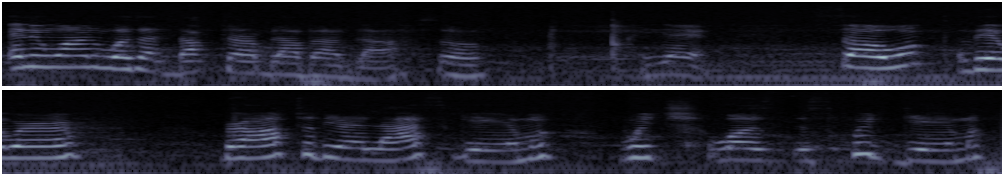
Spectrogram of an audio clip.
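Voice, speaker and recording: Jamaican woman going over a show, kinda high voice, rambles and repeats stuff. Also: a little mellow, a little hiss or hum, rough recording. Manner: rambling, repeats herself, trails off with "blah, blah". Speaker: TV show reviewer. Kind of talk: casual show recap.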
